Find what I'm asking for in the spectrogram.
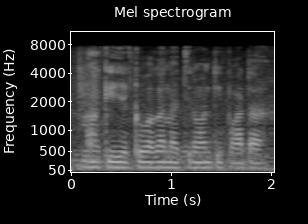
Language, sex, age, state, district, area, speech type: Telugu, male, 30-45, Andhra Pradesh, Kadapa, rural, spontaneous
